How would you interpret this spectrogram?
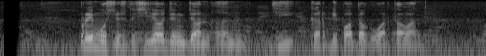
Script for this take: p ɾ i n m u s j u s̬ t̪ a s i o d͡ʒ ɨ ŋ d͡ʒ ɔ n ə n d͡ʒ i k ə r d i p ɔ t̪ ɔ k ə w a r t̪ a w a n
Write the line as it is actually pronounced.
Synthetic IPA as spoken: p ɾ i m u s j u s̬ t̪ i s i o d͡ʒ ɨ ŋ d͡ʒ ɔ n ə n d͡ʒ i k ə r d i p ɔ t̪ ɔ k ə w a r t̪ a w a n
